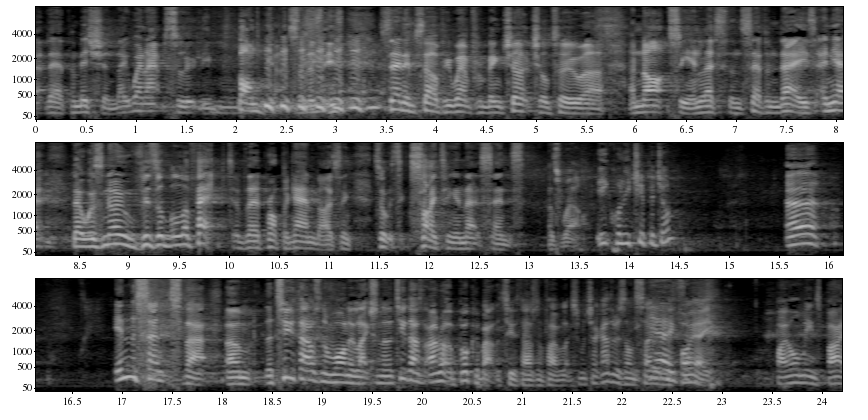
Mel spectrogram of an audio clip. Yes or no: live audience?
yes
